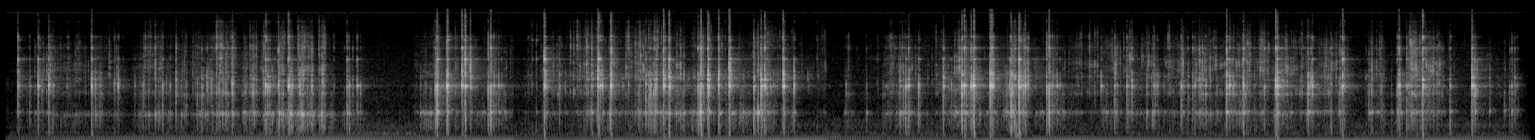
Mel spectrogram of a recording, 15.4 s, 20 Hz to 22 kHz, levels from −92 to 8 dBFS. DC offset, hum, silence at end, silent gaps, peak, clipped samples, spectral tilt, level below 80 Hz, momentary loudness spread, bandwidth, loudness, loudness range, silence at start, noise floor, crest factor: 0.1%; none; 0.15 s; none; -4 dBFS; under 0.1%; 1.5 dB/octave; -66 dBFS; 18 LU; 17.5 kHz; -25 LUFS; 6 LU; 0.15 s; -60 dBFS; 24 dB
